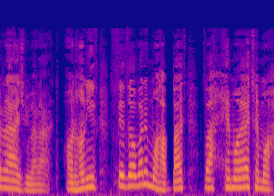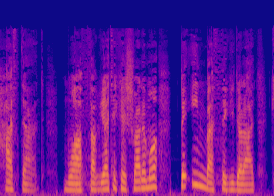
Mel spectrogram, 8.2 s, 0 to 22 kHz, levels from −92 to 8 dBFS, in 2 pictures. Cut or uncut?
cut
